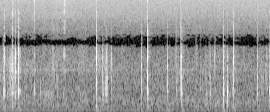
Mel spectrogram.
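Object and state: Hollow plastic microphone tube tapped with nails.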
